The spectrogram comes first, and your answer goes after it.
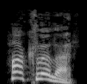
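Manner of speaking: high, pleased exclamation; light up as you agree; delighted. A narrator's reading. Master hearing praise from the village, delighted. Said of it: "Yüzü parlamıştı".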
